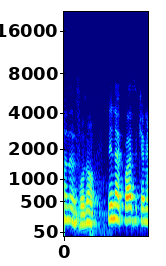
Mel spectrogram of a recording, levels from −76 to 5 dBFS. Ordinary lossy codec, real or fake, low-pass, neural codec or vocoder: none; fake; none; codec, 16 kHz, 1 kbps, X-Codec, HuBERT features, trained on balanced general audio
